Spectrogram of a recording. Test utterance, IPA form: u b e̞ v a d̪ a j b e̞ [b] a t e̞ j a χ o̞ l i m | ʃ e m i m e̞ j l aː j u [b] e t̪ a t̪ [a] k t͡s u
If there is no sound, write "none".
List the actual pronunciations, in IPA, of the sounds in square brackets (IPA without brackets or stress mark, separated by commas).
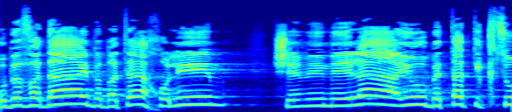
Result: b, b, i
